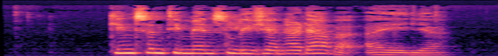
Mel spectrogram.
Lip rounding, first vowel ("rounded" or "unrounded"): unrounded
